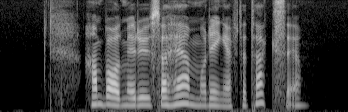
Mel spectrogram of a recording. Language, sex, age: Swedish, female, 37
